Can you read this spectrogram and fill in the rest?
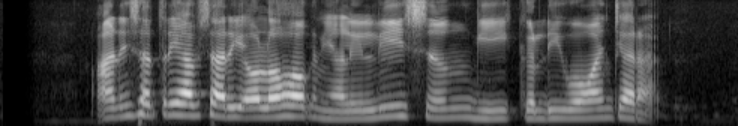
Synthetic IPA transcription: ʔa̰nis̬at̪ɾiɦap̚saɾiɔlɔɦɔk̚nalilisɨŋɡikɨrdiwawaɲt͡ʃaɾa̰

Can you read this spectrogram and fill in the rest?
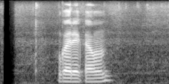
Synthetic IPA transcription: ɡʌɾekaɦun

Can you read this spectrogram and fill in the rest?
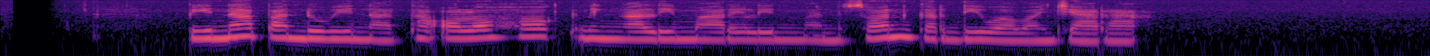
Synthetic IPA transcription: pinapanduwinat̪aʔɔlɔhɔk̚niŋalimaɾelinmansɔnkɨrdiwawaɲt͡ʃaɾa

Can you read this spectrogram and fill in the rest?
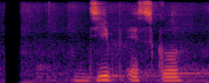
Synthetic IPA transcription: d͡ʒipesko

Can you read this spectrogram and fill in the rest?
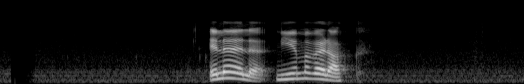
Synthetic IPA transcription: eləelənijəməʋæɖak

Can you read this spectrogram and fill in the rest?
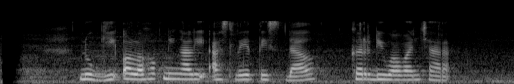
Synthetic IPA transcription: nuɡiʔɔlɔɦɔk̚niŋaliʔaslɛt̪isdal | kɨrdiwawaɲt͡ʃaɾa̰

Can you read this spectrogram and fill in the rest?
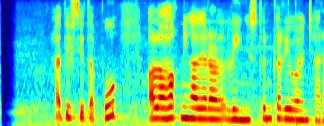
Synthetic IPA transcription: la̰t̪ift̪it̪əpuʔɔlɔɦɔk̚niŋaliɾɔliŋst̪ʊnkəɾiwaɲt͡ʃaɾa

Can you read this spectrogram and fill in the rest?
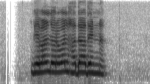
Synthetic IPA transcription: ɡeʋald̪ɔɾɐʋɐlɦɐd̪aːd̪enːɨ

